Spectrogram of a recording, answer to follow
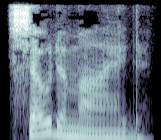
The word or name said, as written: sodamide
